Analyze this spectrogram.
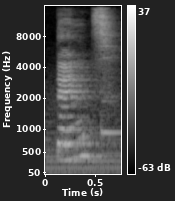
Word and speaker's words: tenths: Tenths, hundredths. TH you have to pronounce. So it is tenths, hundreds.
